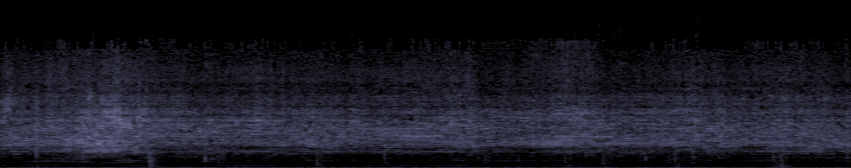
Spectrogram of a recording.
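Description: Electric dog grooming clippers run steadily on a puppy, a continuous close buzz with a strong low hum, alone with no talking.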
